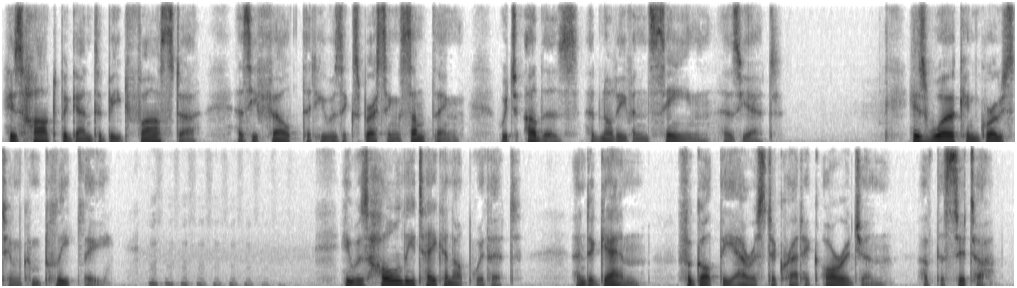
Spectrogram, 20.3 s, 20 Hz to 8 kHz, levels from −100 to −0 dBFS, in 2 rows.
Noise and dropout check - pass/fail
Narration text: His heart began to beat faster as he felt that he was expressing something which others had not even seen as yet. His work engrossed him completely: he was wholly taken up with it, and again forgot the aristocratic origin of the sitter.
fail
